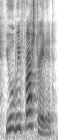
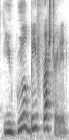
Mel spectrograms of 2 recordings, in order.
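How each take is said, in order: First: Frustrated punched, falling at the end; stress on frustrated. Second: Will stressed, said much softer, falling. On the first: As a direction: lean hard on frustrated. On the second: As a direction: hit will, then drop the volume. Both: Shown as a demonstration.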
